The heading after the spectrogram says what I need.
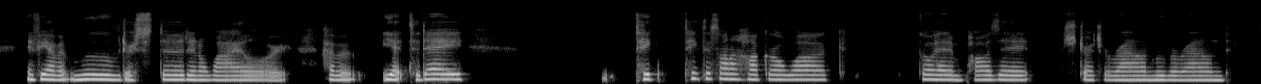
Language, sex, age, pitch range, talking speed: English, female, 10-29, 195-235 Hz, 145 wpm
